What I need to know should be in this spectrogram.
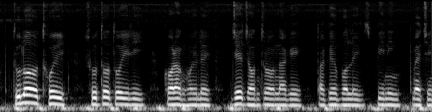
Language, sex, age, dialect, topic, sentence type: Bengali, male, 18-24, Rajbangshi, agriculture, statement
